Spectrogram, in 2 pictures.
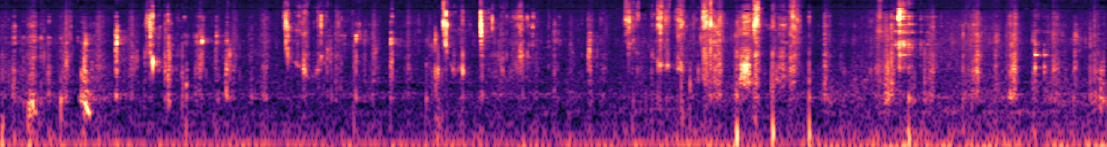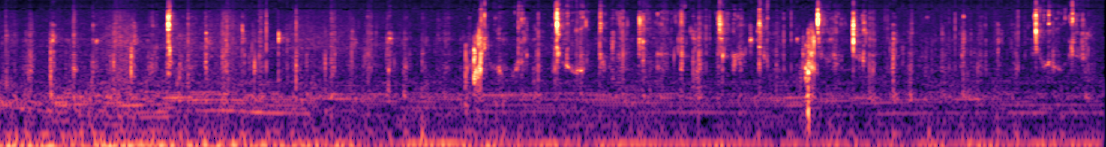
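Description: A person biting and chewing food close to the microphone, with many irregular crisp clicks and crunches.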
